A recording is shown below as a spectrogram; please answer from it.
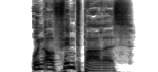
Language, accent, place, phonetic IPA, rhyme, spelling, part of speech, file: German, Germany, Berlin, [ʊnʔaʊ̯fˈfɪntbaːʁəs], -ɪntbaːʁəs, unauffindbares, adjective, De-unauffindbares.ogg
- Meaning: strong/mixed nominative/accusative neuter singular of unauffindbar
